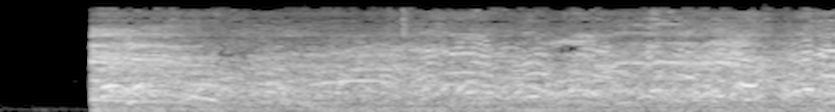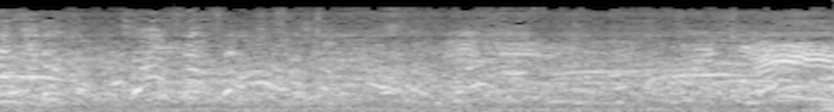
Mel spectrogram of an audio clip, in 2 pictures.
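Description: Crowd at the Philadelphia Pride parade, with pro-Palestinian protesters clashing: dense overlapping chatter and raised voices, a continuous babble with no quiet gaps throughout.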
